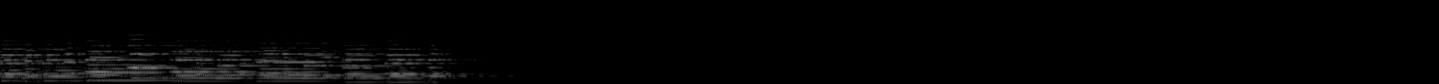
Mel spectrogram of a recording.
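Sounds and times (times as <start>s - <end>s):
hornpipe tune: 0.0s - 4.6s.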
